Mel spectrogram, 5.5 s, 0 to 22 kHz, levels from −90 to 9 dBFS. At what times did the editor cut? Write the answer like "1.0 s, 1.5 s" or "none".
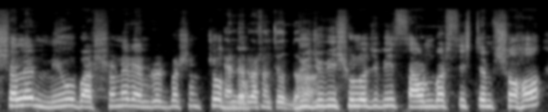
none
